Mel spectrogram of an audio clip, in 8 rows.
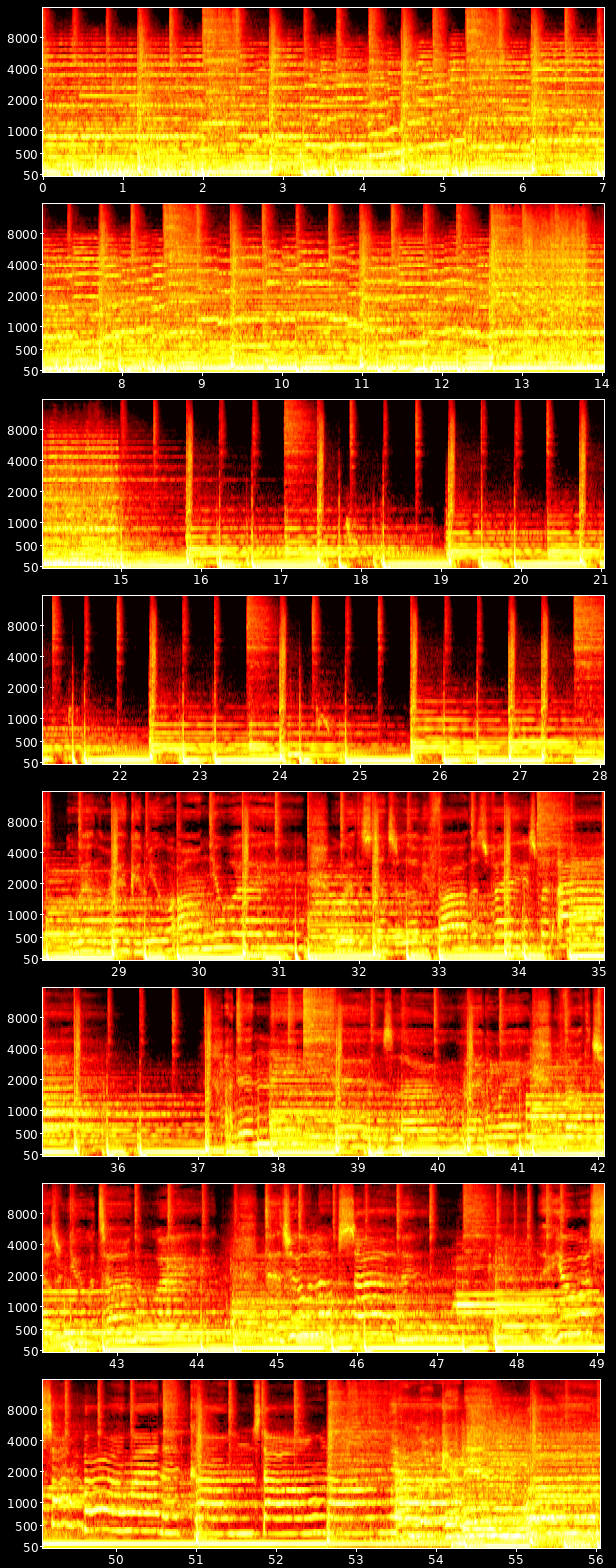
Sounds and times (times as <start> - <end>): Music: 0.0 - 56.0.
